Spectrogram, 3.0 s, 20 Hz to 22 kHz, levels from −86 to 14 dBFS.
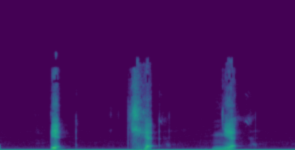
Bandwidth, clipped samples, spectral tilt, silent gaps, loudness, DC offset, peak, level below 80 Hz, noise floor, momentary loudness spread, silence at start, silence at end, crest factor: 13.5 kHz; under 0.1%; -3 dB/octave; none; -29 LUFS; 7%; -8 dBFS; -52 dBFS; -55 dBFS; 16 LU; 0.5 s; 0.6 s; 26 dB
